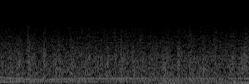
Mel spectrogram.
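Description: Steady, dense rain hisses without a break in a GTA roleplay game, an even wash of fairly faint noise with a low tonal hum underneath and no talk.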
